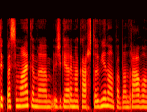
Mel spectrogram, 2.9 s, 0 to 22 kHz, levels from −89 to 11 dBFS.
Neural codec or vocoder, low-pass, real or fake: codec, 32 kHz, 1.9 kbps, SNAC; 10.8 kHz; fake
